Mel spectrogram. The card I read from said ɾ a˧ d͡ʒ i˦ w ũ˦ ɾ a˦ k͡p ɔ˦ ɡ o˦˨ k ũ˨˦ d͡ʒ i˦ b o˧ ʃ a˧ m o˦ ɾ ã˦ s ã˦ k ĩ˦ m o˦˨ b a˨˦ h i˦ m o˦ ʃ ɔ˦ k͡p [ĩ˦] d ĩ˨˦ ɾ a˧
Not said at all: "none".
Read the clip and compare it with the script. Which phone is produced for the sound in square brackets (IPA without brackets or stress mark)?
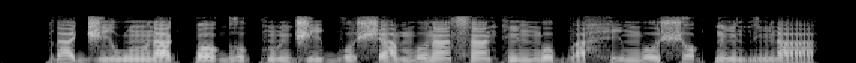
ĩ˦˨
